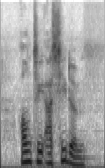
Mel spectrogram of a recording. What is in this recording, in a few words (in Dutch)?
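"anti-acidum", Dutch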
